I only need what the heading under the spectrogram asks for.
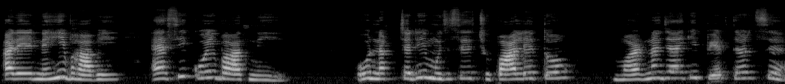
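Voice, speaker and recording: A woman's voice: high-pitched, takes it slowly, a bit bright. A woman voicing a teasing young man about to marry, playful and joking.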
